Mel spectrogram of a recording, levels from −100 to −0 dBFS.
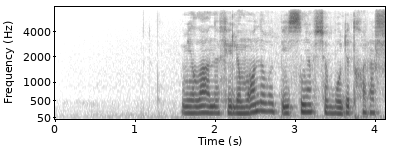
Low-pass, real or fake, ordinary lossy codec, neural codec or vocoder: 7.2 kHz; fake; none; codec, 16 kHz, 4 kbps, FunCodec, trained on Chinese and English, 50 frames a second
